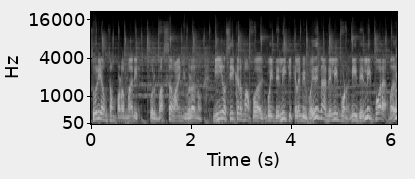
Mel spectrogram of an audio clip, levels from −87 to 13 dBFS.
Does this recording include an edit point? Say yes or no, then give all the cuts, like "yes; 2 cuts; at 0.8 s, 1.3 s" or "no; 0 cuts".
no; 0 cuts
